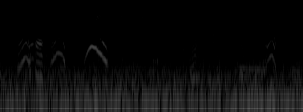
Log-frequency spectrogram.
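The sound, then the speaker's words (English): Young Great Dane–Doberman mix puppies, from the dog Zayla and a Dober Wiesla, whimper in a cluster of thin, rising-and-falling squeals near the start while crawling in the yard outside, then another brief whine later, over a low, steady background hum. “She's like, get off my puppies.”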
